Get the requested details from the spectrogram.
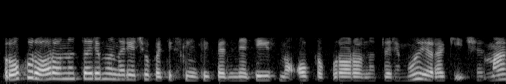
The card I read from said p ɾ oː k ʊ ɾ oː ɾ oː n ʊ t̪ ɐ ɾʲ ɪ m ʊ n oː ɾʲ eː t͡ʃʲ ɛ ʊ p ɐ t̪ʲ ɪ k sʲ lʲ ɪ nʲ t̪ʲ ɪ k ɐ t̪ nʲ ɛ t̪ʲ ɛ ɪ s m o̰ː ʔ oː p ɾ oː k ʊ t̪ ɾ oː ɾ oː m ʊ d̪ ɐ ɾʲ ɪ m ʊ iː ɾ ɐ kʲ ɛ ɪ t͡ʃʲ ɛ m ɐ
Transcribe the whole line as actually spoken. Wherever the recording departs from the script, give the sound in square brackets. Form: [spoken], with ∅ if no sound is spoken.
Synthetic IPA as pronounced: p ɾ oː k ʊ ɾ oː ɾ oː n ʊ t̪ ɐ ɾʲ ɪ m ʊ n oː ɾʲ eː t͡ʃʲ ɛ ʊ p ɐ t̪ʲ ɪ k sʲ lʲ ɪ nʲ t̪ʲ ɪ k ɐ t̪ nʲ ɛ t̪ʲ ɛ ɪ s m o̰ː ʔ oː p ɾ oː k ʊ [∅] ɾ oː ɾ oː [n] ʊ [t̪] ɐ ɾʲ ɪ m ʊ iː ɾ ɐ kʲ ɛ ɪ t͡ʃʲ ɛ m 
